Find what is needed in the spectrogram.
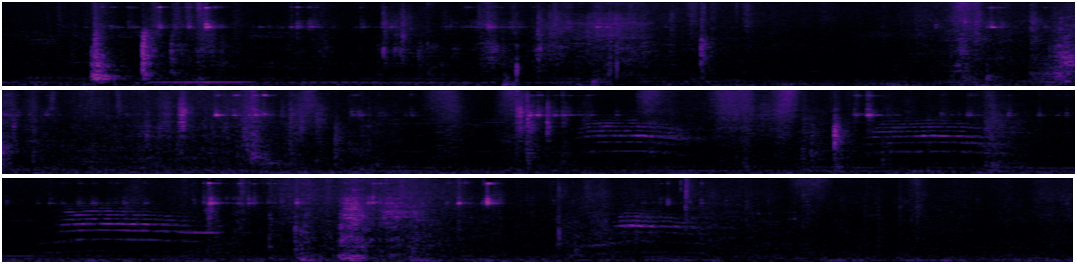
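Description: A cat meowing: three short, arching meows about a second and a half apart in the middle, then a fainter fourth one. Scattered soft knocks and rustles can be heard around them.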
